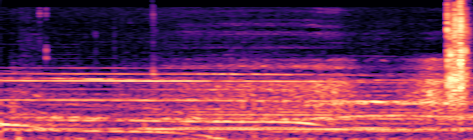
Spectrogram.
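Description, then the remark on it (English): Several people howl like wolves, heads leaned back and mouths open, trying to start a howl with wolves, their long wavering tones overlapping and sliding in pitch, fairly loud and steady throughout with no talking. “And they said, you lean your head back and you open your mouth and then you howl.”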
